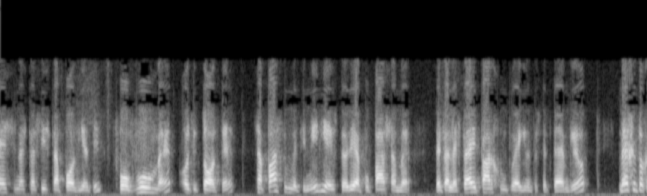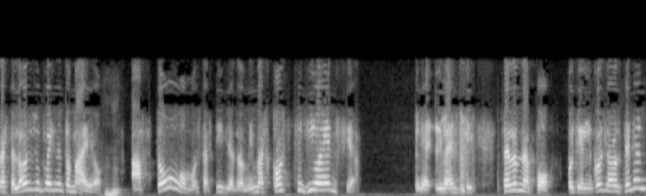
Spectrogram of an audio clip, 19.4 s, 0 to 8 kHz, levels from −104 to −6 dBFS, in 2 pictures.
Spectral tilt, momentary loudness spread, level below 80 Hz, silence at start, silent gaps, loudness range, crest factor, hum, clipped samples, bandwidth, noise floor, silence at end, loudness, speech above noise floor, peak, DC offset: -9.5 dB/octave; 10 LU; -58 dBFS; 0 s; none; 2 LU; 14 dB; none; under 0.1%; 5.8 kHz; -61 dBFS; 0 s; -20 LUFS; 41 dB; -6 dBFS; under 0.1%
